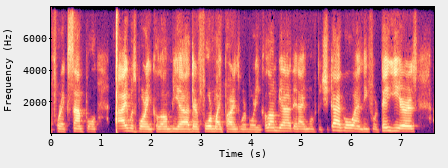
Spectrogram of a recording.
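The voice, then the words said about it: Latino accent in English. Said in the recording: “I speak English with a Latino accent”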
